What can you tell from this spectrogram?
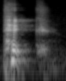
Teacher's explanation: uses what we call P with long release. There's an extra puff of air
